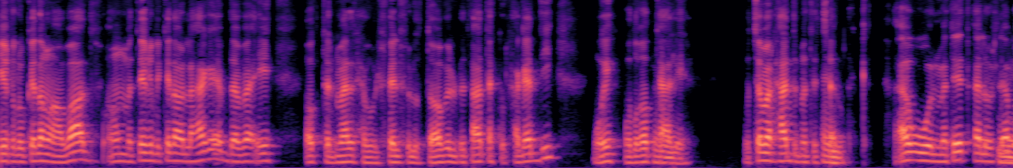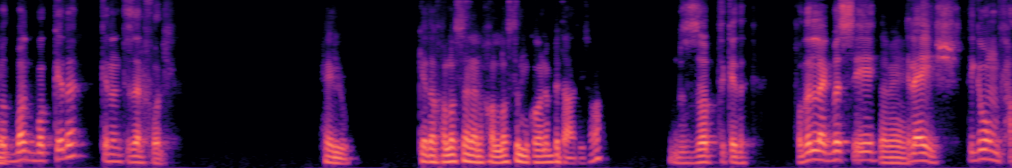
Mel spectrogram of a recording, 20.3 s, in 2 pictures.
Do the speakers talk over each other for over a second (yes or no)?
no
